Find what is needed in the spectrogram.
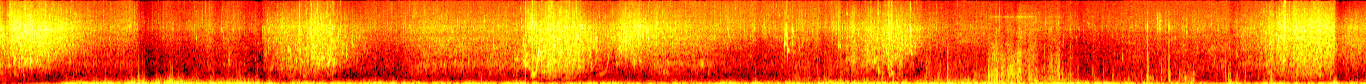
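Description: Wind buffeting the microphone with a heavy, steady low rumble, while small waves wash over a pebble shore in a swish every second or two.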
